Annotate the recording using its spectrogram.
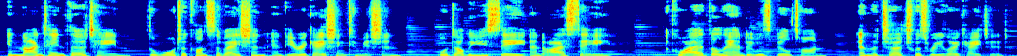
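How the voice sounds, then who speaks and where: A woman's voice: mid-range voice, normal speed, darkish tone, soft background music. A woman reading scripted historical narration for a radio play.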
